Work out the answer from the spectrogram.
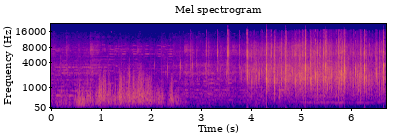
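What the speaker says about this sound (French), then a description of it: "Vous avez raison de l'applaudir." Spectators applaud a dressage solo by horse and rider. A voice talks over the arena at first, then scattered, crisp claps build into steady applause in the second half.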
